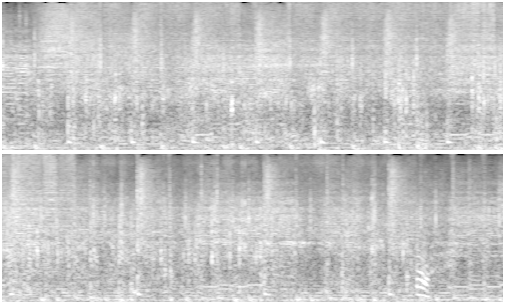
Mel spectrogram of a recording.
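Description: Background music, with rolling tyre and rattle noise from a mountain bike descending a dirt trail underneath it.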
